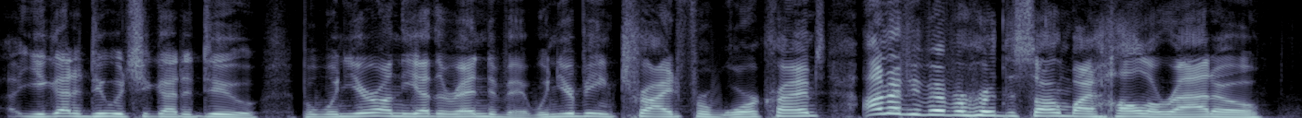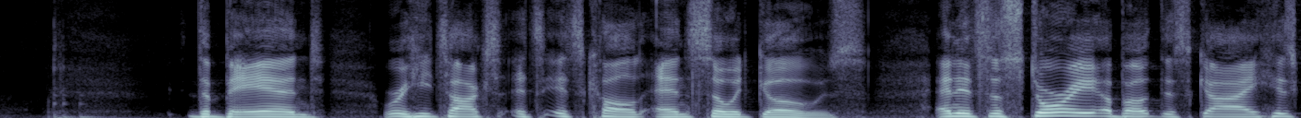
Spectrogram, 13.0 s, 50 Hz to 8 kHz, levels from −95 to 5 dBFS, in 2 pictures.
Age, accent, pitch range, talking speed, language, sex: 30-49, American, 140-175 Hz, 260 wpm, English, male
